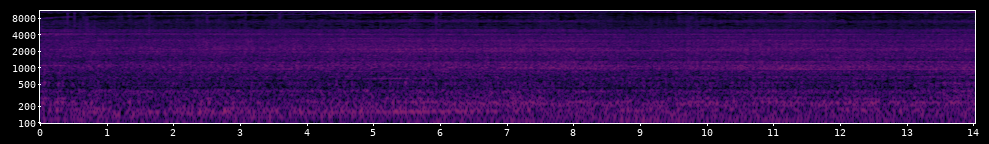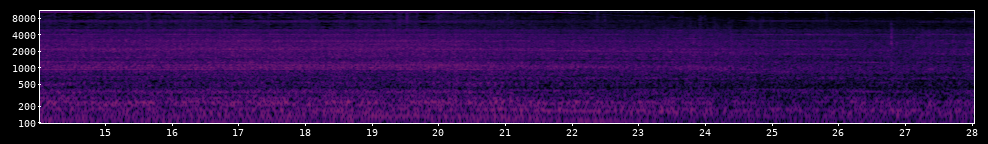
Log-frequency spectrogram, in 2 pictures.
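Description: Cummins ISL9 diesel engine of a NABI 40-foot transit bus running steadily, heard from the rear seats inside the bus, close to the rear-mounted engine.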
